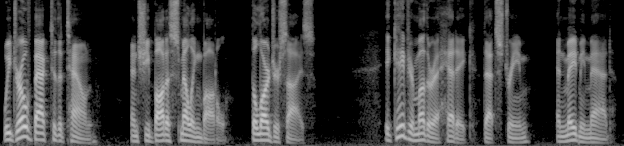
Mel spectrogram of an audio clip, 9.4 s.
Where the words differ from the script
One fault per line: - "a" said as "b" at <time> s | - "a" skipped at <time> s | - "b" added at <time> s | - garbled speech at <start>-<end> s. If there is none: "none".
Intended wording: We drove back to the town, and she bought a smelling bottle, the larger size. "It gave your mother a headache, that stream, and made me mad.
none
